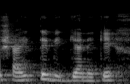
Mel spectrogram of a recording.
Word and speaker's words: সাহিত্যে বিজ্ঞানে: তার পাশে থাকবে সবাই সাহিত্য বিজ্ঞানের পাশে থাকবে আমি স্পেলিংটা বলে দিই অনেকে উচ্চারণ করে সাহিত্য বিজ্ঞান সাহিত্য বিজ্ঞান আমার চ্যানেলে নাম নয় আমার চ্যানেলের নাম সাহিত্যে বিজ্ঞানে হুইচ ইজ এস এ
